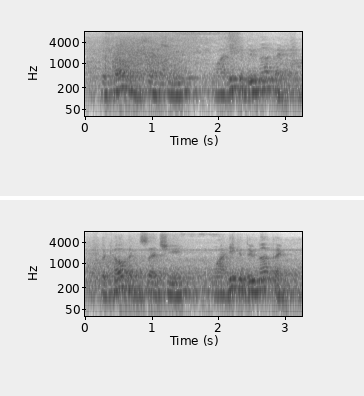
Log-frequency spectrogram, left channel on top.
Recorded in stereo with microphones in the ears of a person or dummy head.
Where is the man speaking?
50° right (ahead or behind), 0.9 m.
